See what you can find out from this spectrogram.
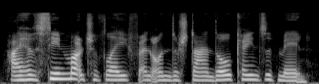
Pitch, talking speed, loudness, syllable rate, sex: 205 Hz, 225 wpm, -17 LUFS, 4.8 syllables/s, female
